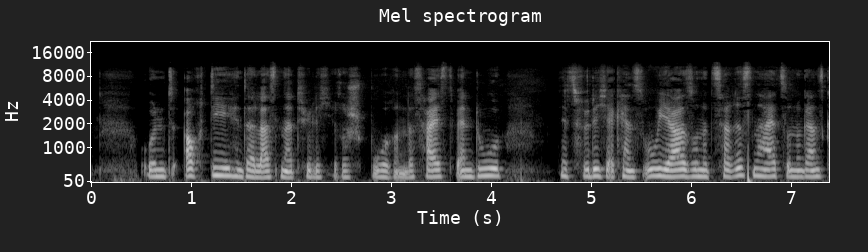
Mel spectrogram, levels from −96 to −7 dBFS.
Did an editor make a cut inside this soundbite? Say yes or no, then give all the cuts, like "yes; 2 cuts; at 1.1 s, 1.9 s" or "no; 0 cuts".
no; 0 cuts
